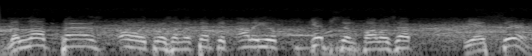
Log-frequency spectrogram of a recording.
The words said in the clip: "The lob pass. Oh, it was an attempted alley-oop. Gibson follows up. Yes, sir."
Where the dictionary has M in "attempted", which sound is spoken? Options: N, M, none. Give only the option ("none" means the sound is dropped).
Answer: none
